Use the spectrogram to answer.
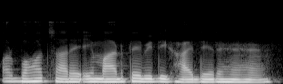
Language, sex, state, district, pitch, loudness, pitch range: Hindi, male, Jharkhand, Ranchi, 125 Hz, -13 LUFS, 120-135 Hz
